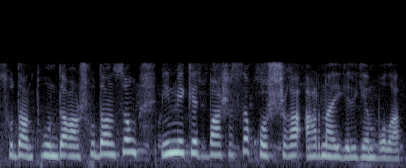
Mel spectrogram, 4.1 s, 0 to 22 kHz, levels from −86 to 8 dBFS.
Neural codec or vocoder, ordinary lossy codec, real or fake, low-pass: none; none; real; 5.4 kHz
